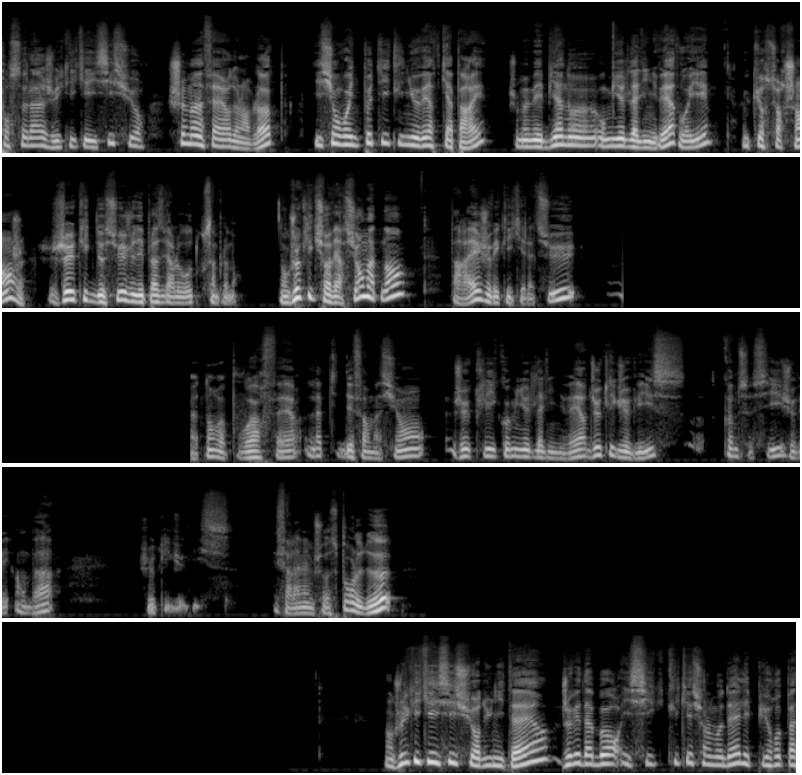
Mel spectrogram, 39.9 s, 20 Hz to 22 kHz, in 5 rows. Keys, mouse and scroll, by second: 2.0 click, 8.3-10.8 drag, 12.5 click, 13.9 click, 14.5 click, 14.8 click, 15.1 click, 15.4 click, 15.8 click, 16.0 click, 16.5 click, 16.9 click, 17.2 click, 17.9 click, 21.2-23.1 drag, 23.8 click, 25.3-26.6 drag, 26.7 click, 27.8 click, 28.4 click, 28.9 click, 29.9 click, 30.3 click, 30.7 click, 31.3 click, 31.6 click, 32.3 click, 32.7 click, 33.3 click, 34.0 click, 34.4 click, 35.4 click, 37.5 click, 39.1 click.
